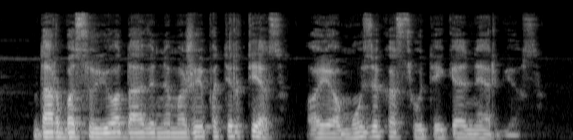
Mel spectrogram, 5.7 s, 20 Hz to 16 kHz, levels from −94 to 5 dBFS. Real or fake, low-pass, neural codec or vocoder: real; 10.8 kHz; none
